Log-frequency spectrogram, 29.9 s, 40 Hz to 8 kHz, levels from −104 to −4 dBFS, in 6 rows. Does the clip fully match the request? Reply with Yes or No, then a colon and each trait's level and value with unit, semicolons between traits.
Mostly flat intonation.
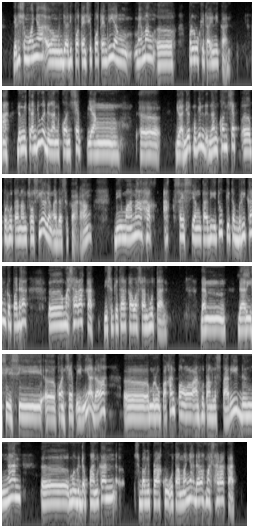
No: average, 4.6 semitones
